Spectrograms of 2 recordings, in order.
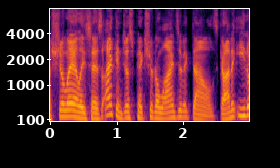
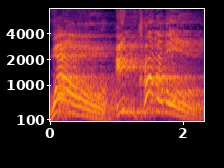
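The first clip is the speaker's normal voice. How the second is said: higher put-on game announcer voice; 10 semitones higher than usual. Asked to do the Smash Brothers announcer saying wow: Smash Brothers announcer voice. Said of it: "Start with the Smash Brothers one".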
